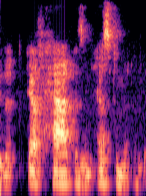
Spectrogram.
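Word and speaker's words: f̂: So the F here and the Y have little circumflexes or carets over them that are pronounced hat in the kind of disciplines that use this notation. So we say that f hat is an estimate of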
